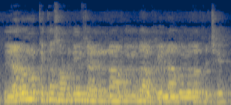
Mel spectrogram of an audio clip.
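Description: A man playing a patient, kindly husband and elder brother in a family drama, speaking in a calm, reassuring way. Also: high-pitched, racing, distant mic, a little hiss or hum, close to an everyday voice. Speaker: actor in a family web drama. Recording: echoey room, faint music.

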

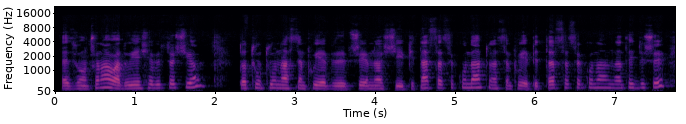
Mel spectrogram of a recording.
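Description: A man giving a rambling, halting explanation, stumbling over words and restarting often. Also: on the high side, muffled recording.

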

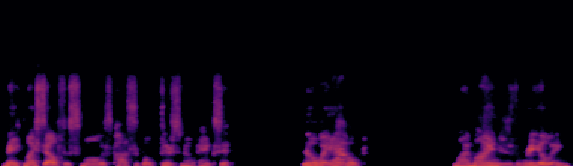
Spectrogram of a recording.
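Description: In front of a folding screen at home, an actress from New York, around seventy, performs her autobiographical piece with dramatic, deliberate expression. Her voice sits a little high and sounds husky, coming through a computer video call mic.

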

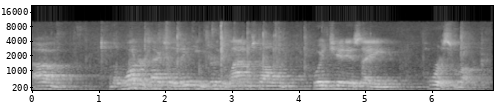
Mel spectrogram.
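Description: A man's voice: a little high, fairly even intonation, unhurried. A man working as a cave tour guide, chatting informally and folksily to his group and often checking in with them. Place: inside a large cave chamber. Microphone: distant handheld camera in the tour group. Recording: echoing cave, distant mic, noisy.

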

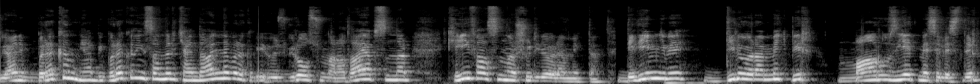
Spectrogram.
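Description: A man's voice: high voice, warm tone. A young man giving casual advice to viewers, talking animatedly and acting out the voices of people he quotes. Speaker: YouTuber giving language-learning advice.

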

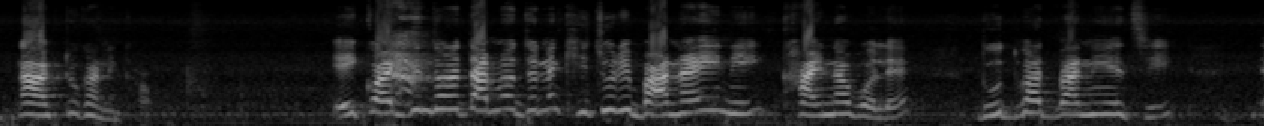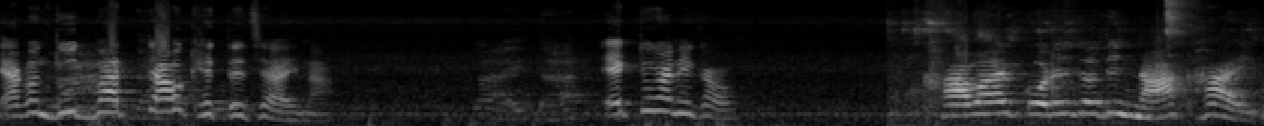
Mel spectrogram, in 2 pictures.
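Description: A woman's voice: high voice, bright, forceful tone, a little hiss or hum. A woman chatting in a home vlog while coaxing and teasing her toddler. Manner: chatty, scolding fondly, coaxing a baby. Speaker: mother and vlogger.

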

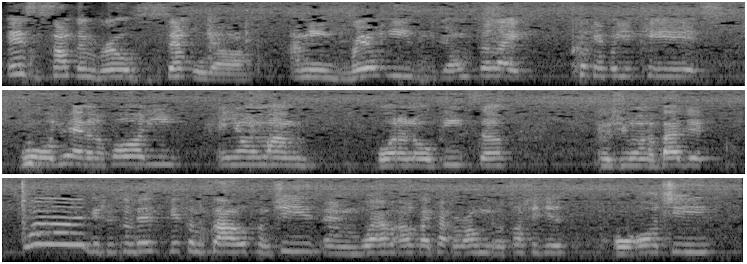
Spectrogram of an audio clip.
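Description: This young woman talks very fast in a fairly high voice, chatting casually to viewers she calls y'all as she cooks at home. The audio comes from a phone camera propped on the counter and is noisy, full of kitchen clatter.

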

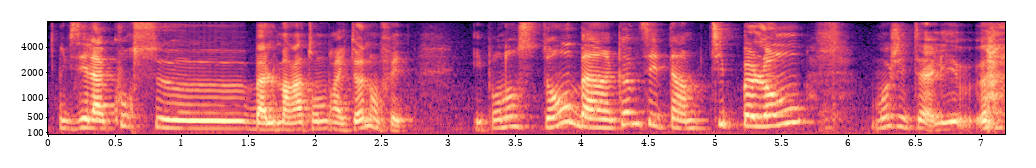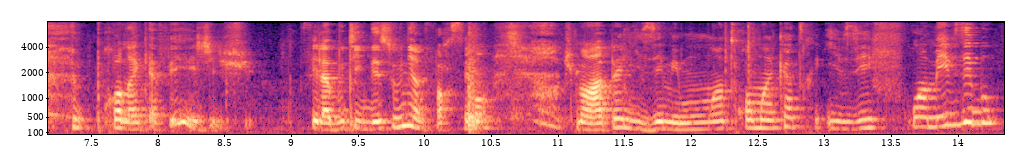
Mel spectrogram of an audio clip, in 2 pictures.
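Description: Chatty woman rambling through a beauty vlog. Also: a little high. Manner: chatty, rambling, many fillers and self-corrections. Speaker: beauty vlogger. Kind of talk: casual product review vlog. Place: holiday apartment indoors.

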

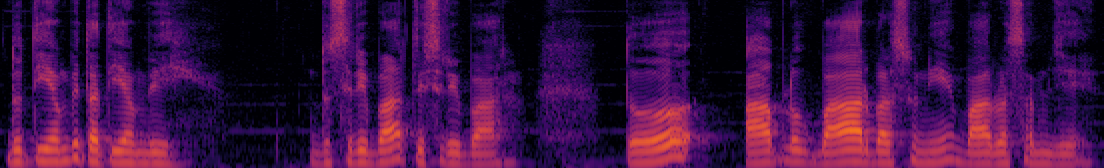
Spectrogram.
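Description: Slow, deliberate male Dhamma teacher. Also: fairly high pitch, fairly even intonation. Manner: slow, deliberate, chants and repeats syllables to model them. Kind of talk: pronunciation lesson.

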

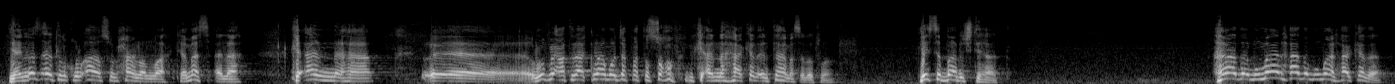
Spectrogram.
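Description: A man's voice: sits high, big pitch swings, fast talker, pauses often, warm tone. A man from Iraq with an Iraqi Arabic accent, teaching recitation rules in short phrases with frequent hesitations and restarts. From Kirkuk, Iraq. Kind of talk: explaining recitation rules in class. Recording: dull lo-fi class recording.

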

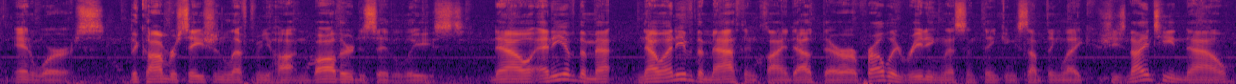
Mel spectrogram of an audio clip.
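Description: Dude reading a blog post real quick, lowish voice, noisy traffic behind. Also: male voice.

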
